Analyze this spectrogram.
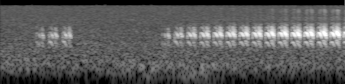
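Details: Male cactus wren calling on territory from dead bush and teddy-bear cholla, April, Anza Borrego State Park, San Diego County, California: a short burst of harsh chugging notes, a pause, then a longer rapid run of raspy notes growing louder.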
